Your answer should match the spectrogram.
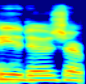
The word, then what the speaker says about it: Theodosia: Dear Theodosia. Theodosia, right? That's how you pronounce it?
